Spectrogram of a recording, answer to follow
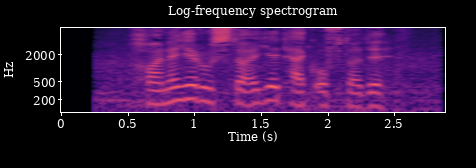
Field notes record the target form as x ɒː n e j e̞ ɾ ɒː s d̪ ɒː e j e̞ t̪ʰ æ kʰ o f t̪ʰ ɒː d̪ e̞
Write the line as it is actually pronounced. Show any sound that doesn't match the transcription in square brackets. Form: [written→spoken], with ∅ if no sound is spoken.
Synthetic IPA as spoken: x ɒː n e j e̞ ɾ [ɒː→uː] s [d̪→t̪] ɒː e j e̞ t̪ʰ æ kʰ o f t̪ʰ ɒː d̪ e̞

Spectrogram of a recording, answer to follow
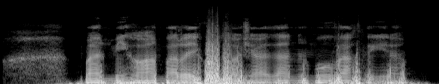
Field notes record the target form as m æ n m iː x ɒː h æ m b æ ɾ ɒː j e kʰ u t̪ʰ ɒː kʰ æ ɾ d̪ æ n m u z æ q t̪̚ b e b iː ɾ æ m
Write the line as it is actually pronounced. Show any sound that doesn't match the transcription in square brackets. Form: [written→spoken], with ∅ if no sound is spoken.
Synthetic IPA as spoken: m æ n m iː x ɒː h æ m b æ ɾ ɒː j e kʰ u t̪ʰ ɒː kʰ æ ɾ d̪ æ n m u [z→v] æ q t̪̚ b e [b→ɡ] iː ɾ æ m

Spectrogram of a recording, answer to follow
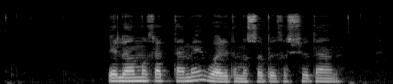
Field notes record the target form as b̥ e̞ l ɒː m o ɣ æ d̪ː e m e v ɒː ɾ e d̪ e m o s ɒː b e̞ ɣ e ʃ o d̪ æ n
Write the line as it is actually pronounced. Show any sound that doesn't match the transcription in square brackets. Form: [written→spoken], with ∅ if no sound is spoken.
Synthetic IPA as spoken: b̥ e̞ l ɒː m o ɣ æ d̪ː [e→æ] m e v ɒː ɾ e d̪ e m o s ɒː b e̞ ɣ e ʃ o d̪ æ n

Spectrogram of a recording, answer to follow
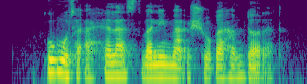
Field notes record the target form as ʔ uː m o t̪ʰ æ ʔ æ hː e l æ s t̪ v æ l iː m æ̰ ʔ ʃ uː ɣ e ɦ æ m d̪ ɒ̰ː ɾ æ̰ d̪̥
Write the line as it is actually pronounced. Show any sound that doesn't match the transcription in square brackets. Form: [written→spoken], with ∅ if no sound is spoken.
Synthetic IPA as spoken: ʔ uː m o t̪ʰ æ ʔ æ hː e l æ s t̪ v æ l iː m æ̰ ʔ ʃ uː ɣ e ɦ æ m d̪ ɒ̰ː ɾ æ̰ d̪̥

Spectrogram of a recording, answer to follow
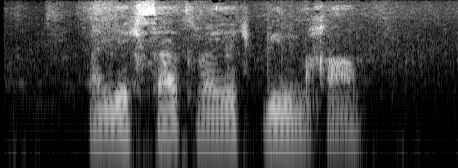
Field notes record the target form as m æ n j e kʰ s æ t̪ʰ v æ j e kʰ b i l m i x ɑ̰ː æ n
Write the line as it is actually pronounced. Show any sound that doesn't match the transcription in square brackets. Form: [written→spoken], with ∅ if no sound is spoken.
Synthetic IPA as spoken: m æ n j e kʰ s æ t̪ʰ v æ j e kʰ b i l m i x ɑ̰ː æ [n→m]

